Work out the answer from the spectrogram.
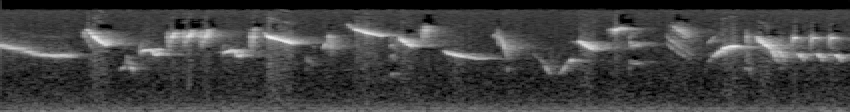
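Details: Continuous song of a yellow-fronted canary in a natural, energetic style: a flowing chain of high, slurred whistles rising and falling, with occasional quick chirps.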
